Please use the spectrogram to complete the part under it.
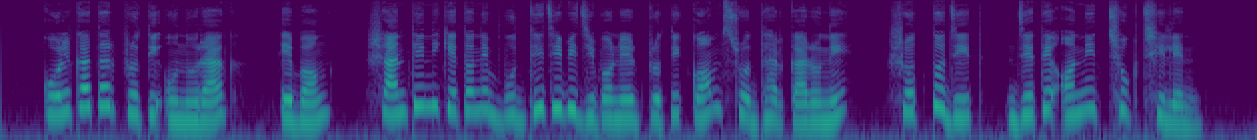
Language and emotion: Bengali, neutral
